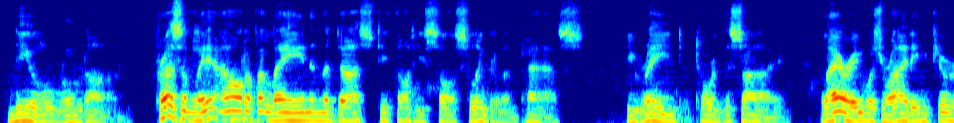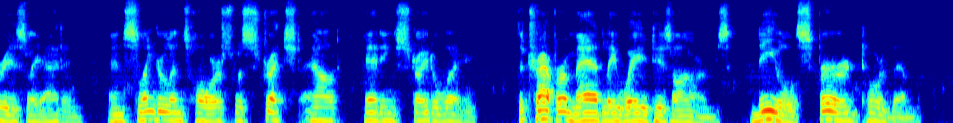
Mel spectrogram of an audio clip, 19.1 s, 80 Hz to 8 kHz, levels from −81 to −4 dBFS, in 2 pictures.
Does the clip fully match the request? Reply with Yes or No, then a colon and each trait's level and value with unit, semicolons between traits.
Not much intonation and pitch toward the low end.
No: average, 3.2 semitones; low, 125 Hz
